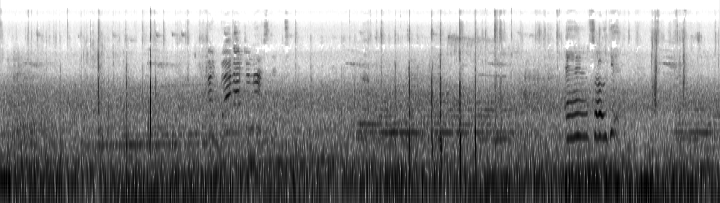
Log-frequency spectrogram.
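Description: A child's sneakered footsteps running on a concrete path, heard as a few sharp taps over a steady low outdoor rumble.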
